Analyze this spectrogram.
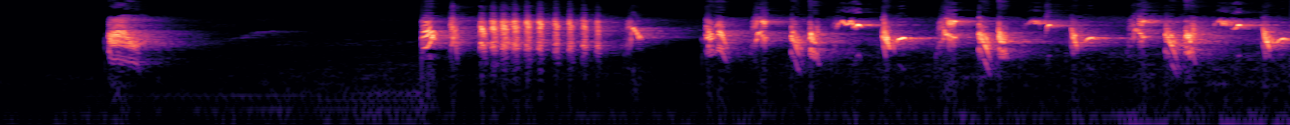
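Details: Long-tailed shrike, master lure song with 'tembakan' fill: one harsh buzzy note, a pause, then a fast rattling burst followed by a quick string of sharp chattering and whistled notes, about four per second.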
